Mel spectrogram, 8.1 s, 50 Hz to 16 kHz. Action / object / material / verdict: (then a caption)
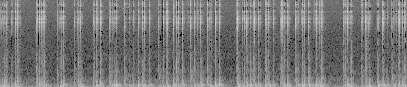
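tap / glass jar of hard candies / glass / none. Fingertips tap rapidly on the sides of an upside-down clear glass jar full of hard candies. The result is a dense run of short, crisp clicks with bright highs over a low, steady hum near 100 Hz, with brief pauses between the bursts of tapping.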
